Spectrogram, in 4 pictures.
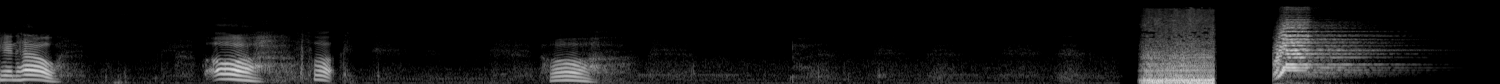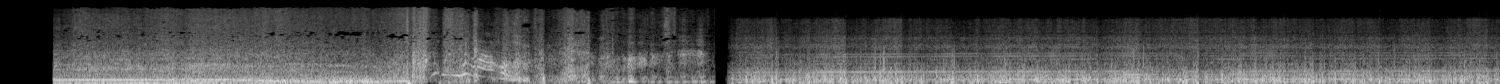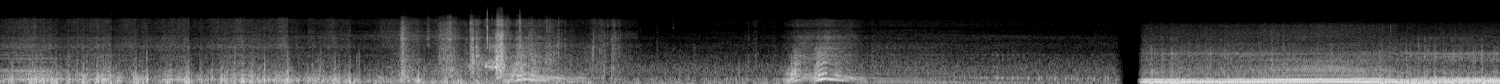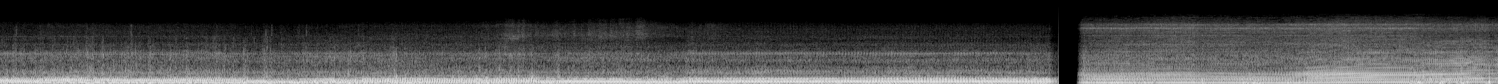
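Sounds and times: traffic noise: 0:00.6 - 0:12.0, 0:32.9 - 0:54.0
falling pitch sweeps: 0:12.8 - 0:14.4
wind noise: 0:17.5 - 0:36.6, 0:41.4 - 0:53.7, 0:56.4 - 0:59.9
motorcycle engine: 0:41.4 - 0:59.9.

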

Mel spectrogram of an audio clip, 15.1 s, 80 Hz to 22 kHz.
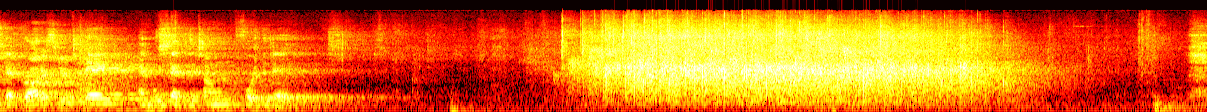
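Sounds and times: audience applauding: 0:06.8 - 0:13.5.

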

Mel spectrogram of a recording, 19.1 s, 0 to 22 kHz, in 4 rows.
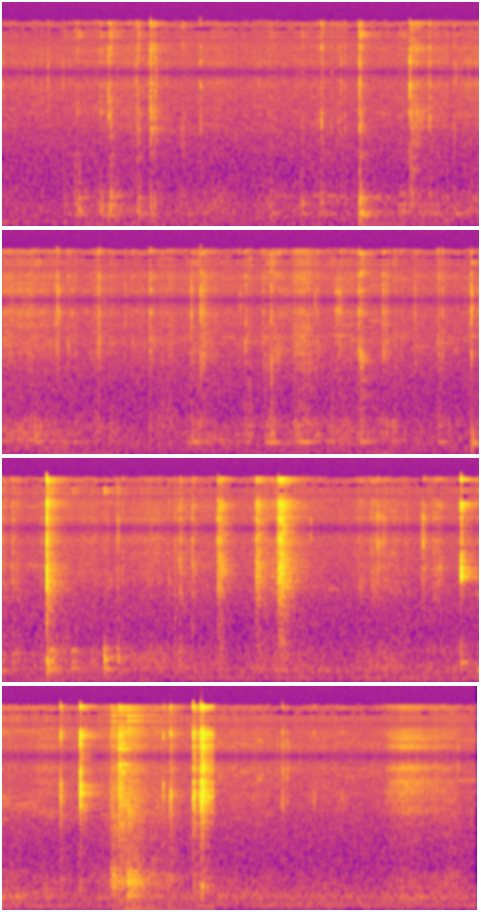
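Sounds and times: cables rustling: 0:00.0 - 0:18.0
clicks of plastic connectors: 0:11.2 - 0:12.6, 0:13.3 - 0:16.5.

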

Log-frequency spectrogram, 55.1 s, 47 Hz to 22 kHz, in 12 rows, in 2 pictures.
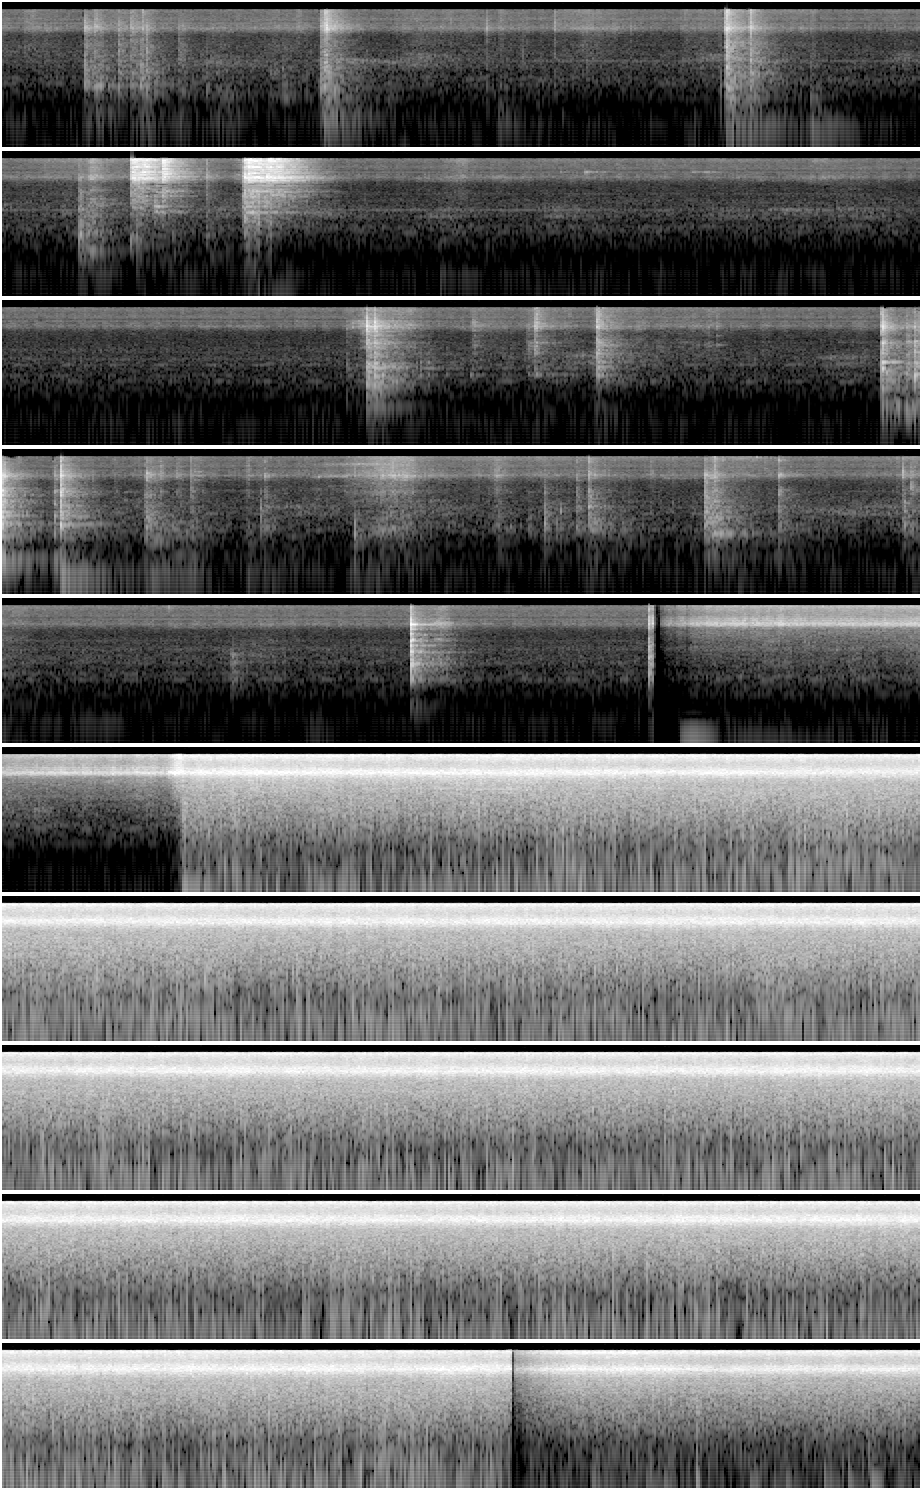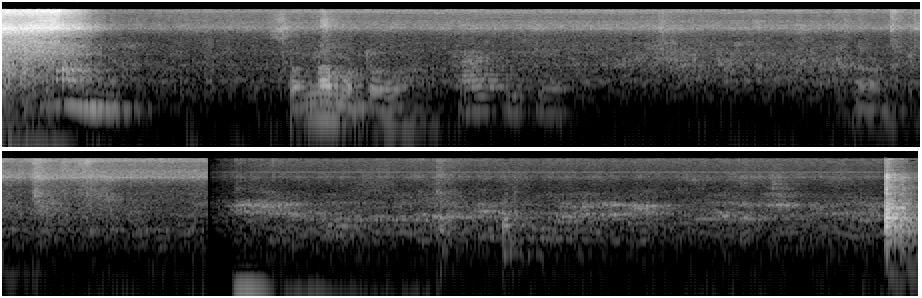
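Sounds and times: pressure cooker hissing: 0:21.6 - 0:46.4.

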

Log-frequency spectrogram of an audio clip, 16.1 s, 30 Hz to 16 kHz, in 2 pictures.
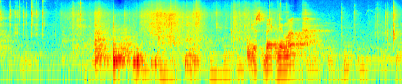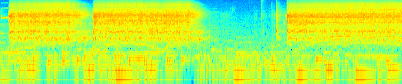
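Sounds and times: cordless drill running: 0:08.2 - 0:12.2, 0:13.7 - 0:16.0.

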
